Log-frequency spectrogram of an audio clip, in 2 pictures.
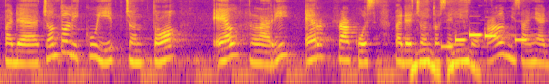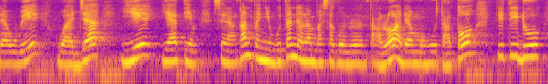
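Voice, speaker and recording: Slow young woman listing examples. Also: medium pitch, expressive, over music. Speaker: student presenter. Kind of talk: reading a list of examples.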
